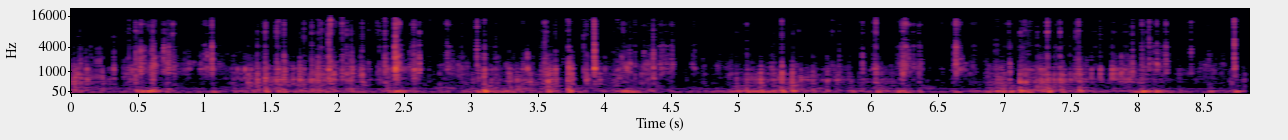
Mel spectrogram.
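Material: Plastic.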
